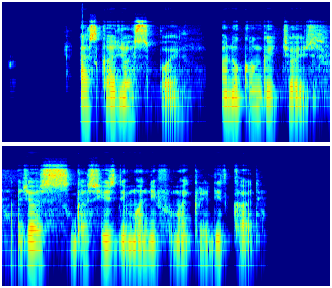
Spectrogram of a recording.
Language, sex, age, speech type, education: Nigerian Pidgin, male, 15-29, spontaneous, tertiary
